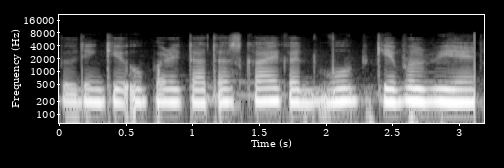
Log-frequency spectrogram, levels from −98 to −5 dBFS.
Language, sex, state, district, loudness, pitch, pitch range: Hindi, female, Arunachal Pradesh, Papum Pare, -14 LUFS, 190 Hz, 190-195 Hz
